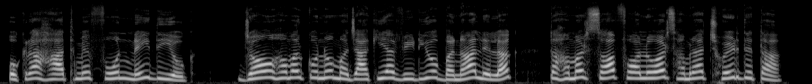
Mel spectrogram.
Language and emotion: Maithili, fearful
